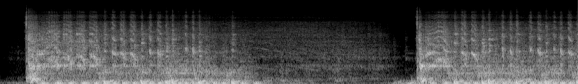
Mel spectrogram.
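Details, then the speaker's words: Mitsubishi BD2F dozer diesel, unrun for years, cranked to bleed air from injector lines until fuel reaches each; steady starter churn about four beats a second with short pause, no firing; air still in injector lines. "anyway going turn this over until we see fuel coming out of each one and as we get fuel to each one no air will will shut them off"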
